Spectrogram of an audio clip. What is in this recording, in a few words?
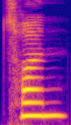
"cuan1", pronunciation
